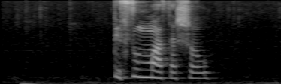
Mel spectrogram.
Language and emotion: Russian, angry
